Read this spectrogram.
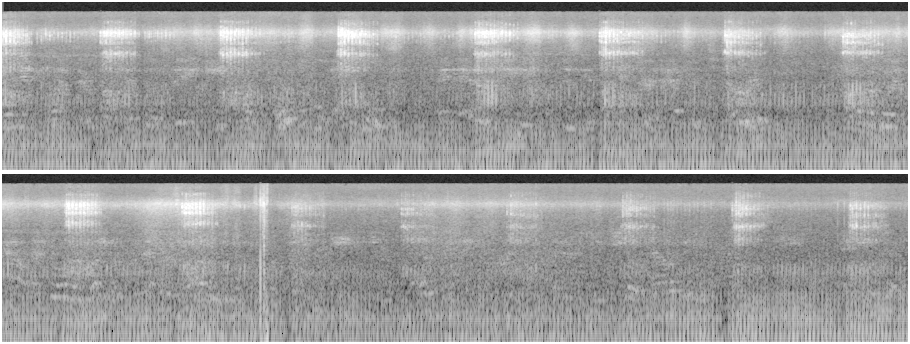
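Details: Close-up of a sleeping odd-eyed Munchkin cat aged one year two months, held in its owner's arms; a steady low purr swells and fades with each breath, roughly once a second, while a television plays quietly in the living room.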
